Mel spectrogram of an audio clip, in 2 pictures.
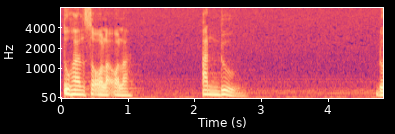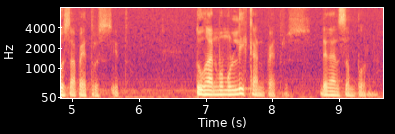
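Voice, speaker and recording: Gravelly preacher in a reverberant hall. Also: male voice, medium pitch. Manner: casual preaching, mixes in English phrases, rises to loud emphatic runs. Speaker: pastor. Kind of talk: sermon.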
